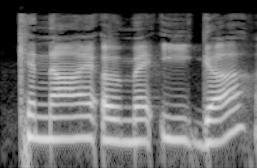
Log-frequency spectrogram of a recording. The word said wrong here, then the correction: Kenny Omega: Is that how you say it? – I'm pretty sure it's Kenny Omega.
